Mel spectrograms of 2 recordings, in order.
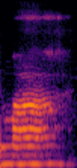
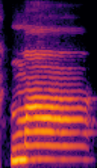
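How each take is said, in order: First: "ma" held down in the low register; low, level "ma"; wrong low tone. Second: "ma" high, loud, long and level; sustained high flat tone on "ma"; first tone. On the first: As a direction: sink "ma" into the low notes. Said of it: "en los graves, es imposible pronunciarlo". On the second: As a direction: hold "ma" steady at the top of the voice. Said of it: "este es el primer tono". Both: Shown as a demonstration.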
